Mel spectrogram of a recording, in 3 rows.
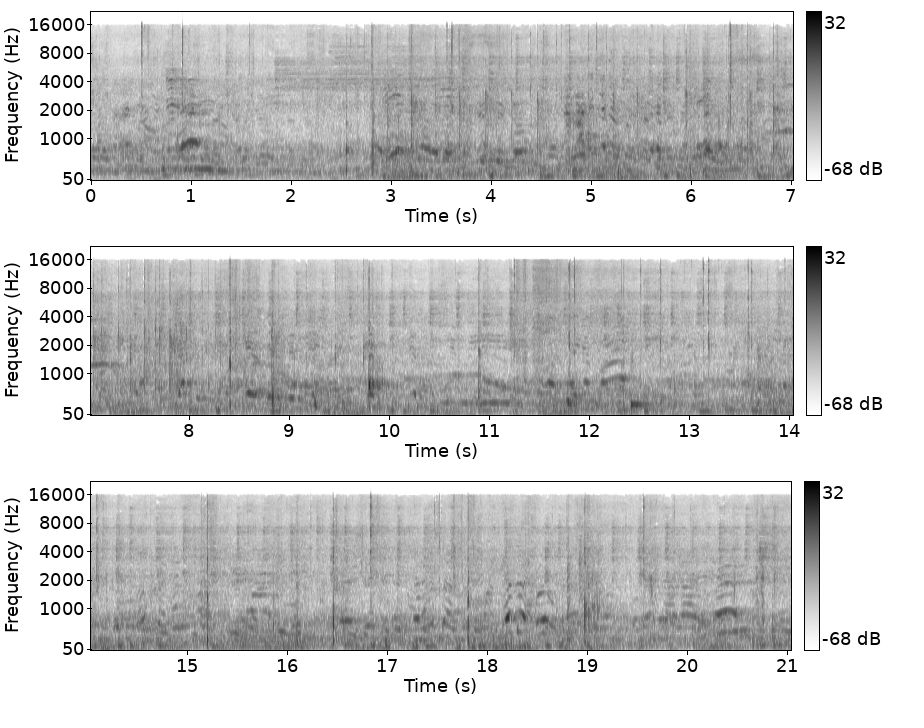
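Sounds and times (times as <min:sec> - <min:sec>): background music: 0:00.0 - 0:21.0
onlookers' voices: 0:00.0 - 0:21.0.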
